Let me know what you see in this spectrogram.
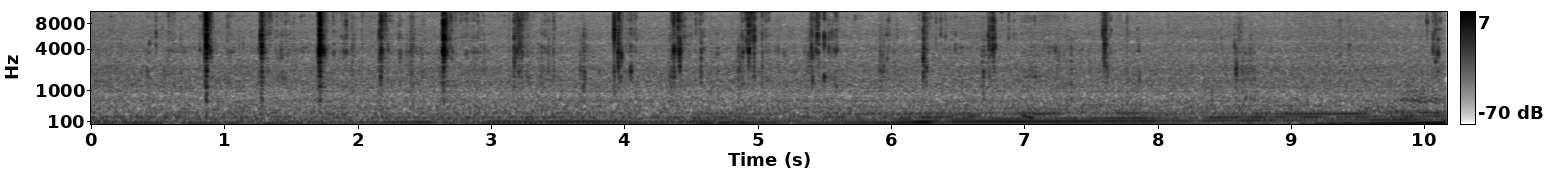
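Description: A person chewing a mouthful of burger close to the microphone, a run of sharp mouth clicks and smacks, over a steady low hum.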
